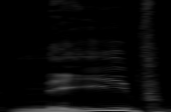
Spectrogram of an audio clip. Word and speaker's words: Niamh: N-I-A-M-H is pronounced Neve.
